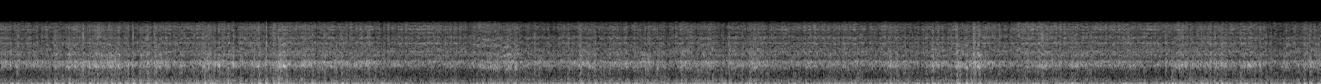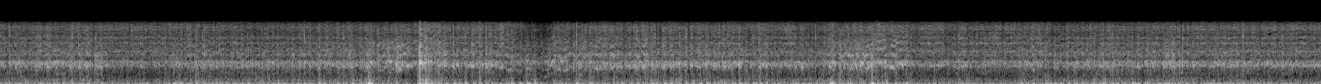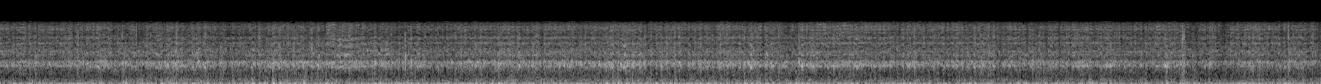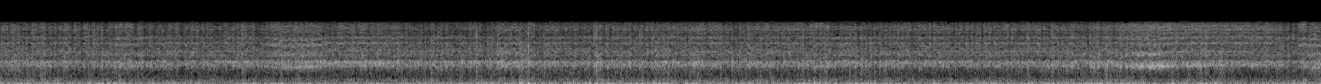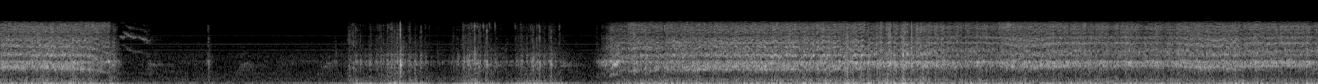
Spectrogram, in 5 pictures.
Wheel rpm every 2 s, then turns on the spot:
230, 230, 230, 230, 230, 230, 230, 230, 230, 170, 230, 230, 230, 230, 230, 230, 230, 230, 230, 240, 230, 230, 230, 230, 230, 230, 200, 20, 10, 80, 210, 230, 230.
54-58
